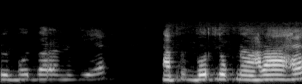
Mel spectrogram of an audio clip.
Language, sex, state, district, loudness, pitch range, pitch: Hindi, male, Bihar, Sitamarhi, -16 LUFS, 220-235 Hz, 230 Hz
